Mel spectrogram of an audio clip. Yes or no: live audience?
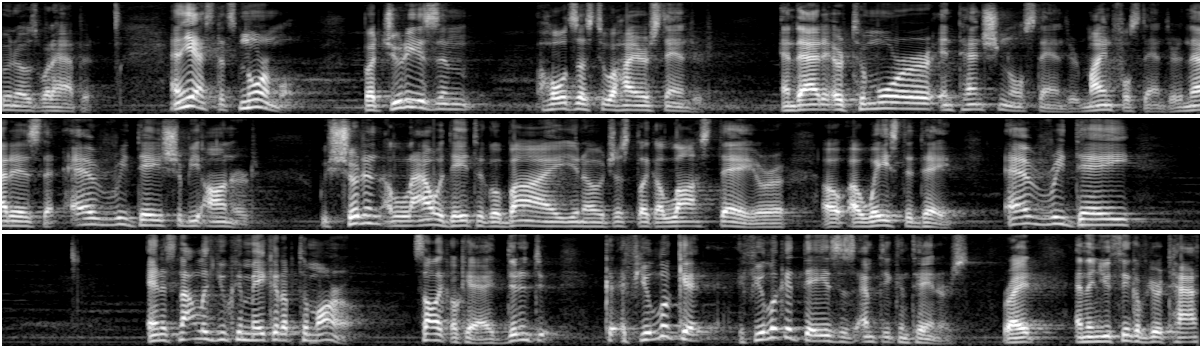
yes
